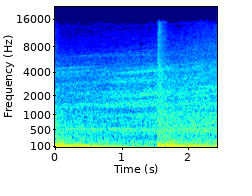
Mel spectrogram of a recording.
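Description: Trailer sound-design rumble: a deep, steady low rumble with a hiss over it, and a sudden fresh surge about one and a half seconds in.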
